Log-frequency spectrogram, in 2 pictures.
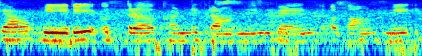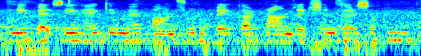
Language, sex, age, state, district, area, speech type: Urdu, female, 30-45, Uttar Pradesh, Aligarh, urban, read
